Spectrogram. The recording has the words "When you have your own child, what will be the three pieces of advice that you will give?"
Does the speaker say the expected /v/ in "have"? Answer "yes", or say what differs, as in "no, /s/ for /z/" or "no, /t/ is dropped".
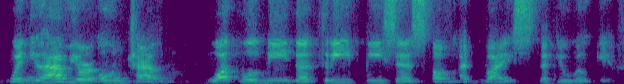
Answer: yes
